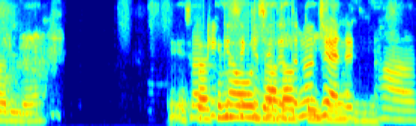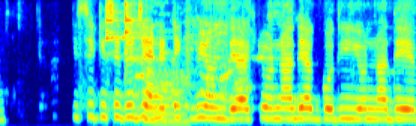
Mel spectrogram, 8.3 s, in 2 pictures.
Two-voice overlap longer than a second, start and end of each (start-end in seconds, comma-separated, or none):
1.9-3.8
